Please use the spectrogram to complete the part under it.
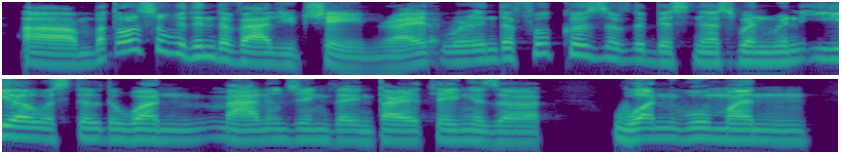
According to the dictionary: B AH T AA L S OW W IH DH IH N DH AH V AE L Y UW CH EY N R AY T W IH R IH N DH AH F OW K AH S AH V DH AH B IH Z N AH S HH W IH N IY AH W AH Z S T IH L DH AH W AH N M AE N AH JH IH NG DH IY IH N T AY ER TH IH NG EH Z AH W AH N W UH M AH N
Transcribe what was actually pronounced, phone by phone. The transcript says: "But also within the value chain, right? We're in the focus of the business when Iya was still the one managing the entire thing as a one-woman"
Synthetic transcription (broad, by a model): B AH T AA L S OW W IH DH IH N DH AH V AE L Y UW CH EY N R AY T W IH R IH N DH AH F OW K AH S AH V DH AH B IH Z N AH S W W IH N IY AH W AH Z S T IH L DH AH W AH N M AE N AH JH IH NG DH IY IH N T AY ER TH IH NG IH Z AH W AH N W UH M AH N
